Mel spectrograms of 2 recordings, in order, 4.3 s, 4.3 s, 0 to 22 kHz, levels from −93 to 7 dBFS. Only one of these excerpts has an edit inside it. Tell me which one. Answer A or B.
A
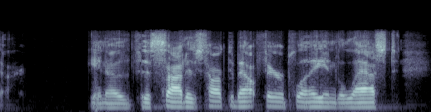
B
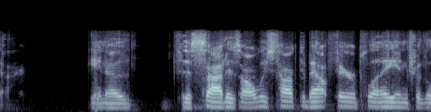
A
